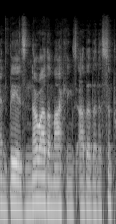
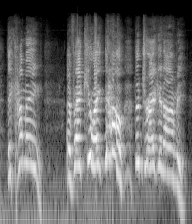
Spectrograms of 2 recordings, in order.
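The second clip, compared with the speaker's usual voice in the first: shrill, high-pitched yell at full volume; 16 dB louder than usual. Voicing a mercenary riding in who yells a warning: mercenary yelling a warning. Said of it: "she yells".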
